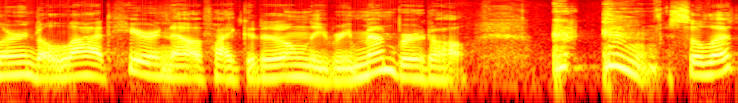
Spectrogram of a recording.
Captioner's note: clears throat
